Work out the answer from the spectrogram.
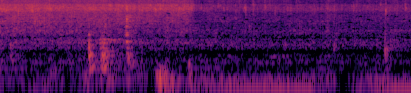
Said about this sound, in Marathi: तर टोमॅटो छान आपण फ्राय करून घेऊया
